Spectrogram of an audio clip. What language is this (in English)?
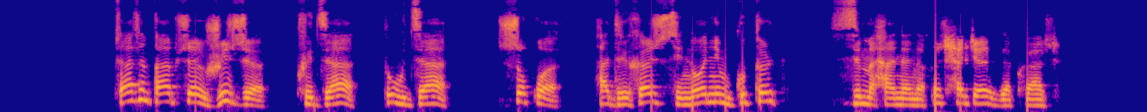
Kabardian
